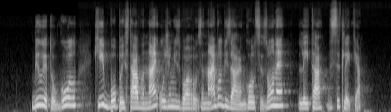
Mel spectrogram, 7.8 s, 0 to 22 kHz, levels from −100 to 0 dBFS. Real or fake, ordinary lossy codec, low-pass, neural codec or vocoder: fake; Opus, 24 kbps; 19.8 kHz; vocoder, 48 kHz, 128 mel bands, Vocos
